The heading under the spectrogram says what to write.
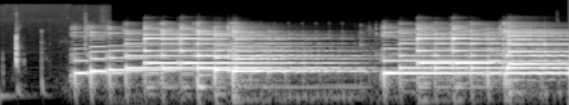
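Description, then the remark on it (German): After a couple of soft clicks, an electric guitar rings out sustained chords, struck anew several times, first with a clean sound, then with one and then the other of two drive pedals, a King of Tone and a Morning Glory, switched on, the tone growing thicker and more overdriven, loud. “mit dem Clean Sound und dann wird der eine der beiden Drives angeschaltet und dann der andere.”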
